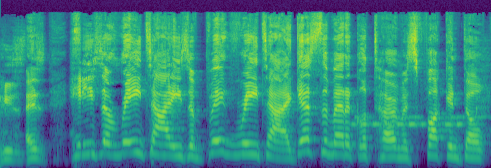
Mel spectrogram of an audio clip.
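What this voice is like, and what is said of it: Poor imitation of another person's voice. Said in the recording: “that was a shit impression of Gilbert Gottfried”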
